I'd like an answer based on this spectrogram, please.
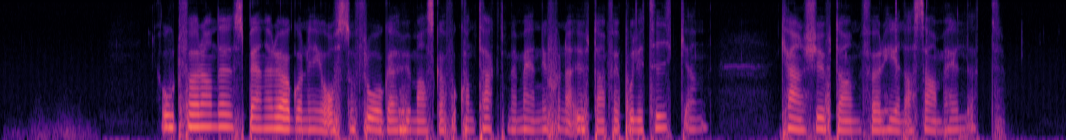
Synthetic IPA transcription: uːɖfœːɾand̪əspɛnːəɾøːɡɔnənɪɔsɔfɾoːɡaɾɦɵɾmanskafoːkʰɔnt̪ʰakt̪meːmɛnːɪɧʊɳa̰ʔʉ̟ːt̪anfœːɾpʰʊlɪt̪ʰiːkʰən | kʰanʂəʉ̟ːt̪anfœːɾɦeːla̰samɦɛlːə̰t̪

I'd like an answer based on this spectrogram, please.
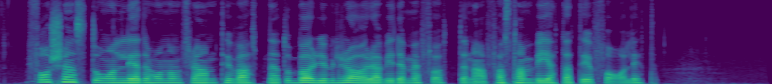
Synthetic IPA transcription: fɔʂənsd̪oːnleːd̪əɾɦɔnːɔmfɾamːt̪ʰɪlvat̪nət̪ɔbœɾjavɪlɾœːɾaviːd̪ɛmɛfœt̪ːəɳa̰fast̪hanveːt̪at̪̚d̪ɛæɾfɑ̰ːɭɪɡt̪

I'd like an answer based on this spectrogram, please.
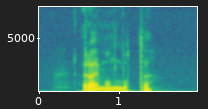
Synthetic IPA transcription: ɾʔæɪmʊnlʊt̪ʰə

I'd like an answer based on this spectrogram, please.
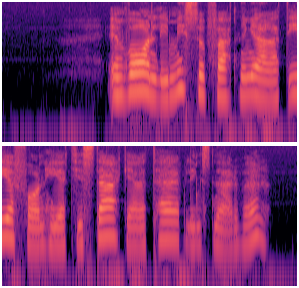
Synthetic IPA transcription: ʔɛnvɑːnlɪɡmɪsɵpfat̪nɪŋæɾat̪eːɾfɑːɾənɦeːt̪ʰjeːʂt̪aɾkaɾət̪ʰɛːvlɪŋsnæɾvəɾ

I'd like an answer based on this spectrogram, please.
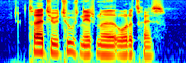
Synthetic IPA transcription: t͡sʰʁɛ̰ːɐt͡sʰyːʊət͡sʰṵːsn̩e̝d̥hunɐð̞ˠɒ̽ɔ̽ːɾɒt͡sʰʁas

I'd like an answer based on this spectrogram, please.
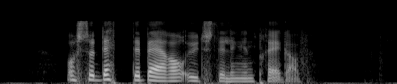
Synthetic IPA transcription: ʔɔsɔd̪ɛt̪əbæːʁəʁʔʉːt̪st̪ɪlɪŋənpʰʁḛːɡɑ̰ːʋ

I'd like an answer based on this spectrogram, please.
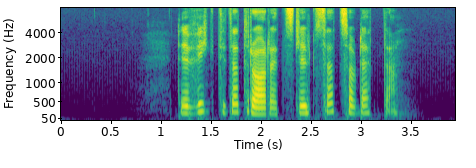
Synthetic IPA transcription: d̪̥ɛæɾvɪkt̪ɪt̪at̪̚d̪ɾɑːɾʔɛt̪ːslʉ̟ːt̪sat̪savd̪ɛt̪ʰːa̰

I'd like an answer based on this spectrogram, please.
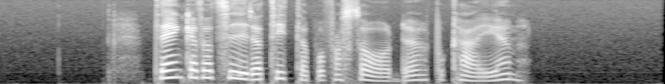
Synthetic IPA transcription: t̪ʰɛŋkat̪ɑt̪siːd̪at̪ʰːɪt̪ːapʰɔfasɑːd̪əɾpʰɔkʰajən

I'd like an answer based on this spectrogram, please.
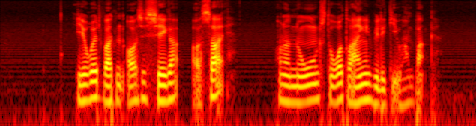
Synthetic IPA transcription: e̝ʊʁid̥ʋɑ̈d̥enɒ̽s̬əse̝ɡ̥ɐʔɒ̽sɑ̈ɪ | ʔɒ̽nɒno̝ːn̩sd̥o̝ːɐd̥ʁaŋəʋiləɡ̥ḭːʊ̰ɦɑ̈mb̥ɑ̈ŋ̰ɡ̥

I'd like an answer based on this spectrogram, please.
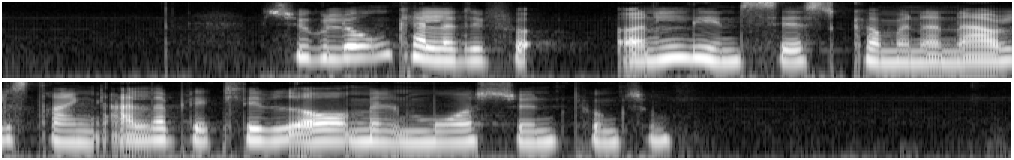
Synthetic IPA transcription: sykʰo̝lo̝̰ːn̩kʰælɐd̥e̝fɒ̽ | ʔɒ̽nn̩lie̝nsesd̥kʰɒ̽mænɒnɑ̈ʊləsd̥ʁɑŋ̩ʔæld̥ʁɐb̥liɐkʰle̝b̥ð̞̩ˠɒʊ̰ɐmel̰m̩ːo̝ɐsønpʰɔ̽ŋt͡sʰɔ̽m

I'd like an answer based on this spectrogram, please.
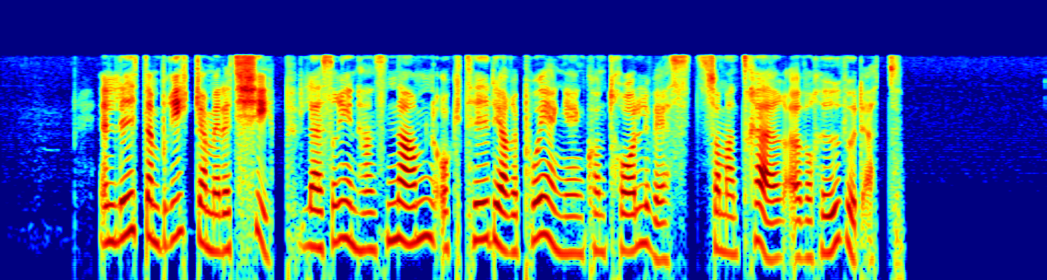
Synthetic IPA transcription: ɛnliːt̪ənbɾɪkːameːd̪ɛt̪ɕɪpːlæːsəɾɪnːɦansnamnɔ̰kt̪ʰiːd̪ɪɡaɾəpʰɔɛŋːɪɛnkʰɔnt̪ʰɾɔlvɛst̪sɔmhant̪ʰɾæːɾø̰ːvəɾhʉ̟ːvɵd̪ə̰t̪

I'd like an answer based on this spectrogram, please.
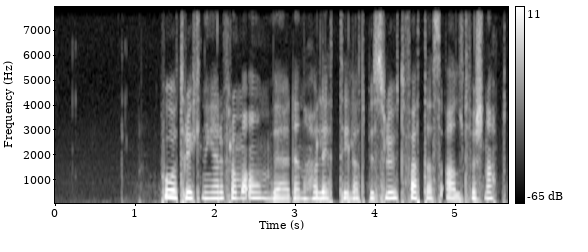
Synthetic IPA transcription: pʰoːt̪ʰɾʏknɪŋaɾfɾɔnɔmvæːɖənɦaɭɛt̪ʰːɪlat̪bɛslʉ̟ːt̪fat̪ʰːasalt̪fœʂnapt̪

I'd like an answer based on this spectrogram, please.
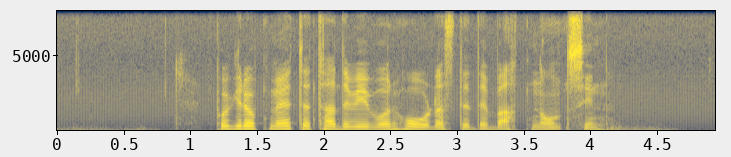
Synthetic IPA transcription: pʰɔɡɾɵpːmøːt̪ət̪had̪ːəvɪvoːɾɦoːɖast̪əd̪ɛba̰t̪ːnɔ̰nsɪn

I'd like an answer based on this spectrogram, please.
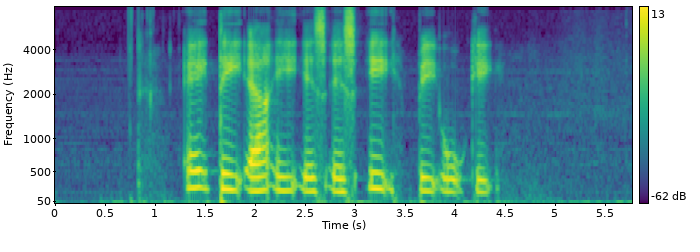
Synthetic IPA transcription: ʔɛ̰ːd̥e̝̰ːæɐ̰e̝esese̝̰ːb̥e̝̰ːʔo̝̰ːɡ̥e̝̰ː

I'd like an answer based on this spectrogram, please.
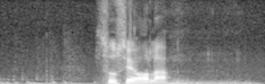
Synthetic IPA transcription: sʊsɪɑːla̰

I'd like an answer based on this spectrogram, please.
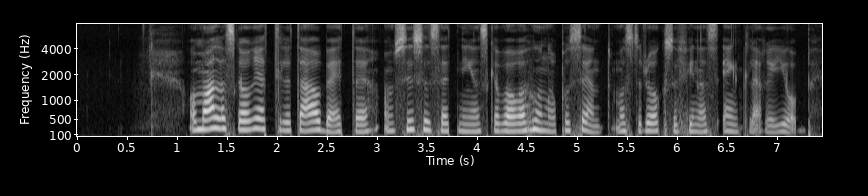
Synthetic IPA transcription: ʔɔmalːaskahɑːɾɛt̪ʰːɪlɛt̪aɾbeːt̪ʰəɔmsʏsəlsɛt̪nɪŋənskavɑːɾaɦɵnd̪ɾapʰɾʊsɛnt̪mɔst̪əd̪ɛɔksɔfɪnːasɛŋkʰla̰ɾəjɔ̰bː

